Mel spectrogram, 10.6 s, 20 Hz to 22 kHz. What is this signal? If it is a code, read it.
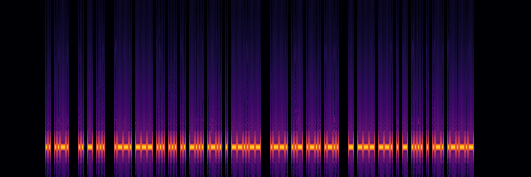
Morse code, heard as a keyed tone, about 40 wpm, 700 Hz. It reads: IF ITS POSSIBLE, PULL TOGETHER.
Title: Sentences from Top 1000 Words - Review Part 2 - 40wpm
